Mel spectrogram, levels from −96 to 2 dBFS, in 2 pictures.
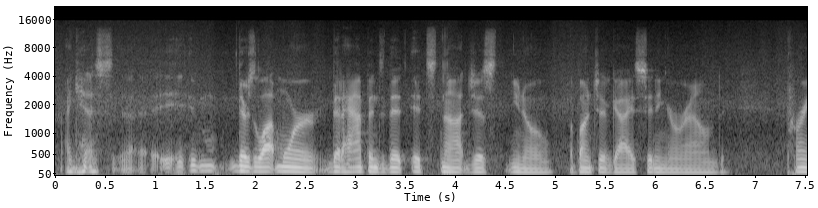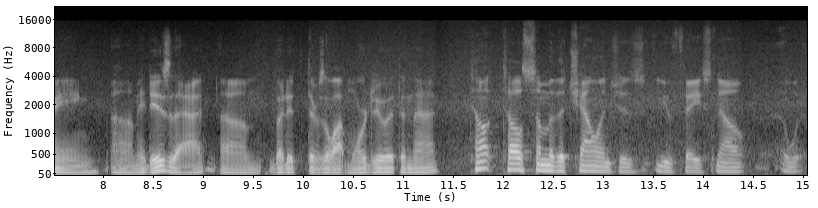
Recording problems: hiss; faint; throughout; 20 dB below the speech

